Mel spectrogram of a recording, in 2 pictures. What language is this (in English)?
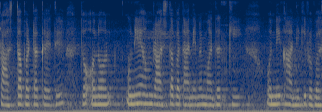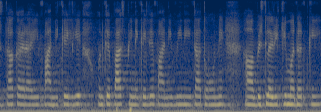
Hindi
